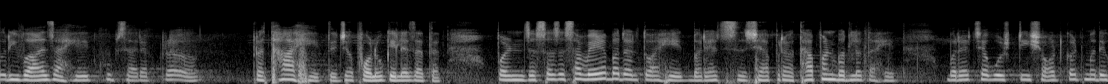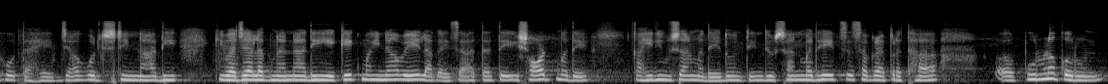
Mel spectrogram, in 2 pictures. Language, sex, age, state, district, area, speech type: Marathi, female, 30-45, Maharashtra, Buldhana, urban, spontaneous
